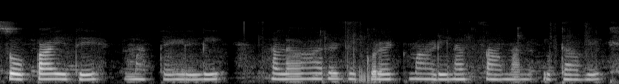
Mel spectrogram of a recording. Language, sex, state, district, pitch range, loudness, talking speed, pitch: Kannada, female, Karnataka, Bidar, 235-250 Hz, -22 LUFS, 85 wpm, 240 Hz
